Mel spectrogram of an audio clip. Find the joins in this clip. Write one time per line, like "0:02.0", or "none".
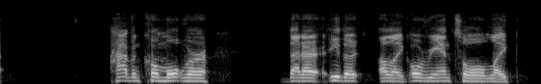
none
